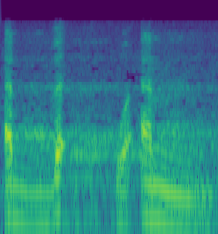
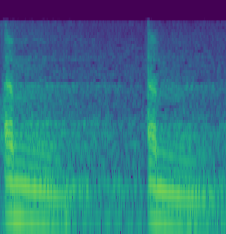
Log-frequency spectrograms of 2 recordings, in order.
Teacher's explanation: فالباء من الشفتين حال انطباقهما، والميم أيضا من الشفتين حال انطباقهما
